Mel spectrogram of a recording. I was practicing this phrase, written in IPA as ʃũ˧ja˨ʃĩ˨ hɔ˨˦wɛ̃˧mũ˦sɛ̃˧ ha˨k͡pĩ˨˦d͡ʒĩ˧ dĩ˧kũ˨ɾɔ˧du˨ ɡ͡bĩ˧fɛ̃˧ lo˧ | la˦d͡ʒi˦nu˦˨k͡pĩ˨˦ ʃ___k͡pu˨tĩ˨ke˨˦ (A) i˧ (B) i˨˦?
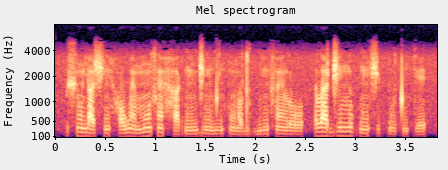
A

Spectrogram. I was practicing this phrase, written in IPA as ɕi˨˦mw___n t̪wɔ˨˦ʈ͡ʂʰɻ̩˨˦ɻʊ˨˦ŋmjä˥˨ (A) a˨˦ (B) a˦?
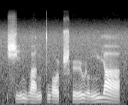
A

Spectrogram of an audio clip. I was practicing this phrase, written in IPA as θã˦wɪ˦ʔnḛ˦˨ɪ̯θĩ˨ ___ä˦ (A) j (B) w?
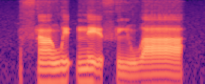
B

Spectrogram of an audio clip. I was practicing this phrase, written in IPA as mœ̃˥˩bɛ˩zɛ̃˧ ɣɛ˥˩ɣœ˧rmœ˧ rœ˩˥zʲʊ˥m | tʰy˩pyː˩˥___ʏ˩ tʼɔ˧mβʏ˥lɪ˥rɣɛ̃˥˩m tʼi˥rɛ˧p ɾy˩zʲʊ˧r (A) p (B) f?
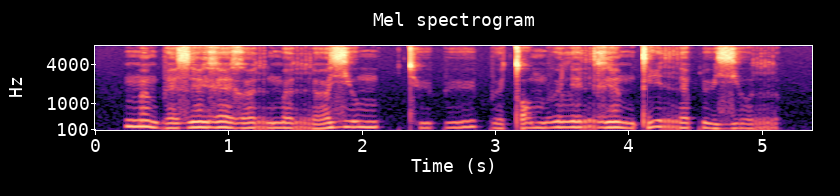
A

